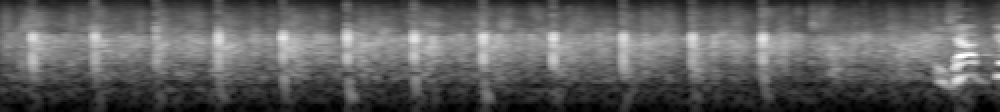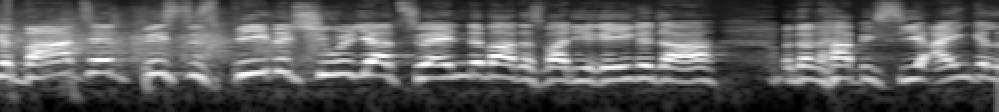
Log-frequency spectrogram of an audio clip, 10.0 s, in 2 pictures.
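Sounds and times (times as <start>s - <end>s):
audience applause: 0.0s - 6.9s
speech: 4.7s - 9.9s.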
